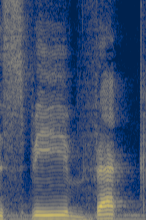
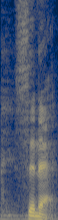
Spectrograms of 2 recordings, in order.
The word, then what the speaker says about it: Sinek: Simon Spivak, is that his last name? Am I saying it wrong? Sinek.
